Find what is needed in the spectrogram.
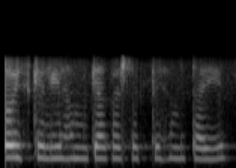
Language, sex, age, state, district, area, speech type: Hindi, female, 18-30, Uttar Pradesh, Jaunpur, urban, conversation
